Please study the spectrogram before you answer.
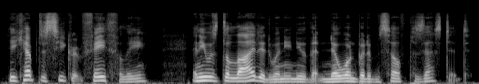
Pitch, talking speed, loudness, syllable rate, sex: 145 Hz, 240 wpm, -19 LUFS, 6.7 syllables/s, male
